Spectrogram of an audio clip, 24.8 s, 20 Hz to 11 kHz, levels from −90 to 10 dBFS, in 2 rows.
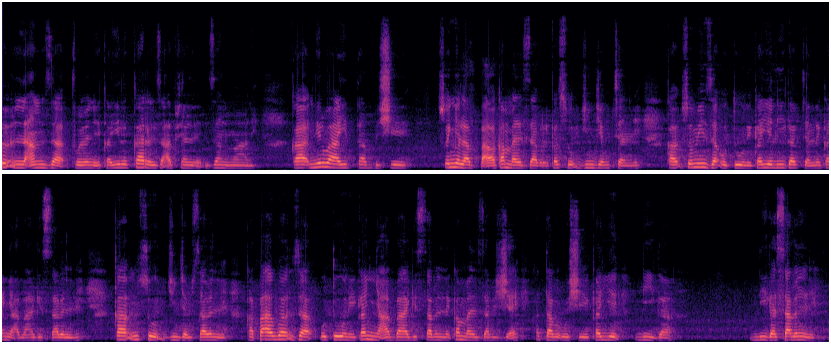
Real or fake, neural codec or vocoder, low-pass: real; none; 9.9 kHz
